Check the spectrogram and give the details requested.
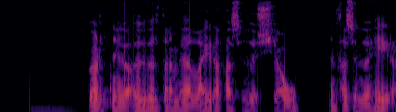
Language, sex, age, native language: Icelandic, male, 40-49, Icelandic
